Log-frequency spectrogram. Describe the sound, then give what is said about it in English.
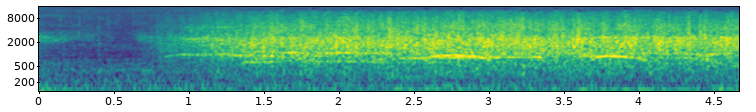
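Canned applause from a soundboard applause button on the Staley and English Show, pressed twice, a steady wash of clapping that swells in after a brief quieter moment and holds loud and dense, with faint cheering tones mixed in. “Pressed the applause button twice, but welcome back, welcome back, welcome back, welcome back to the Staley and English Show with Coach Kurtz.”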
